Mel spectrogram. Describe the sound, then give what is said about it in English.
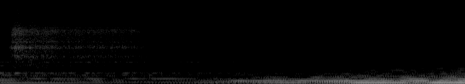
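A deep breath drawn in through the nose during a tapping meditation for relaxation and sleep: a soft, airy hiss lasting almost two seconds, followed by a low, calm musical drone that slowly grows louder. “Take a big deep breath in through your nose.”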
